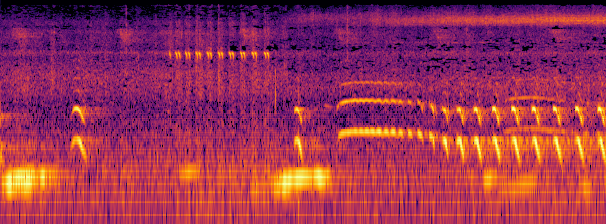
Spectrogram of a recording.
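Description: Forest birds calling: repeated short falling chirps, a quick high trill about two seconds in, then a long note followed by a fast run of falling notes in the second half.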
